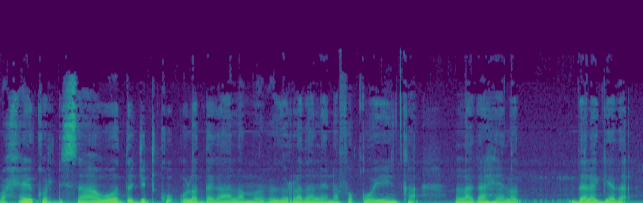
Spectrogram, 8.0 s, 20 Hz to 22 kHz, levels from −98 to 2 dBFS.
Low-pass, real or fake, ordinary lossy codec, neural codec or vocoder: 19.8 kHz; real; MP3, 64 kbps; none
